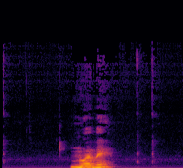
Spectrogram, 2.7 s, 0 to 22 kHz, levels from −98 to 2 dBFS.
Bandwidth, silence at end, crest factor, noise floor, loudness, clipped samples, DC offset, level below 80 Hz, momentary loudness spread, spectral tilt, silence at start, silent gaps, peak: 14 kHz; 1.1 s; 20 dB; -67 dBFS; -22 LUFS; under 0.1%; under 0.1%; -62 dBFS; 19 LU; -9.5 dB/octave; 1.05 s; none; -8 dBFS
